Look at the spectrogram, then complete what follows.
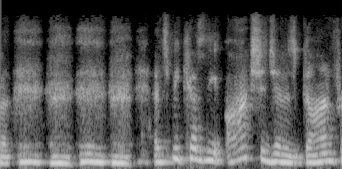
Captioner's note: heavy breathing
